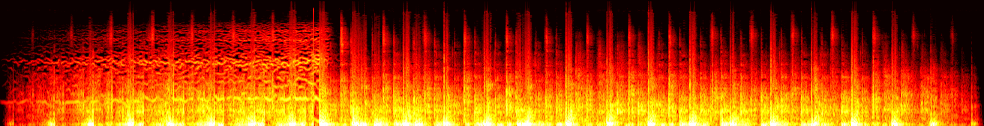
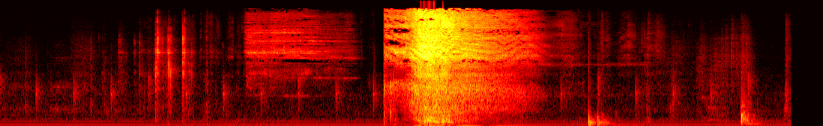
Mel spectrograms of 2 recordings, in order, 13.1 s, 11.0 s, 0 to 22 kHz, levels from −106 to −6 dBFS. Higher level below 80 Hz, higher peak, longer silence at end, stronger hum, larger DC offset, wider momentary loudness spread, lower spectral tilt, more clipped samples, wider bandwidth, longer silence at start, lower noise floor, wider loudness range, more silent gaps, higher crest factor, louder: first, -10 dBFS vs -70 dBFS; about the same, 0 dBFS vs 0 dBFS; second, 0.6 s vs 4.1 s; second, none vs 50 Hz at -80 dBFS; neither; second, 11 LU vs 29 LU; first, -9.5 dB/octave vs 3 dB/octave; first, 3% vs under 0.1%; second, 3.6 kHz vs 17 kHz; second, 0.65 s vs 5.1 s; second, -50 dBFS vs -74 dBFS; second, 3 LU vs 16 LU; neither; second, 10 dB vs 24 dB; about the same, -13 LUFS vs -11 LUFS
